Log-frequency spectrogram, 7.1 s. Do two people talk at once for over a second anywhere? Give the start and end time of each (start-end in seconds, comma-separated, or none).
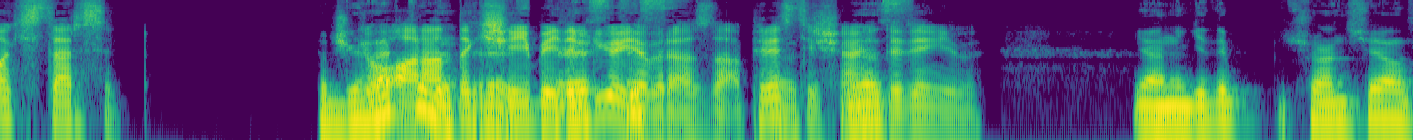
1.6-4.6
